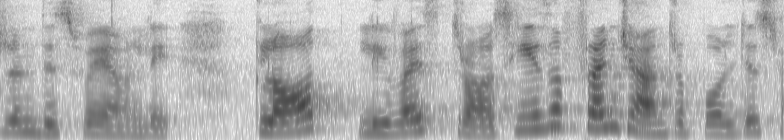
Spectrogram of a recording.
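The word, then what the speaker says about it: Claude Lévi-Strauss: has to this particular name has to be pronounced in this way only. Cloth Levis Tros he is a French anthropologist and he belongs to the structuralism school of thought.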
